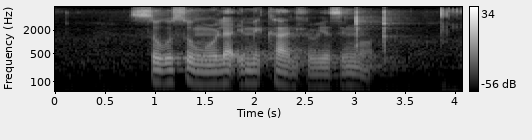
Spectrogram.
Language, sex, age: Zulu, male, 29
